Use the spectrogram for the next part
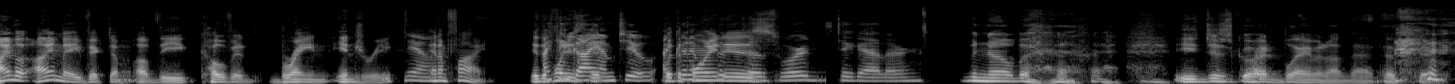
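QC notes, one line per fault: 1.20–1.31 s, 3.81–3.87 s, 8.17–8.33 s, 12.55–12.62 s: AAC frame loss with concealment. Short smeared, noisy patches, after "a I'm a", before "yeah and I'm fine", and at two points in the slowed section. The decoder rebuilt the missing audio from the last good spectrum, so the patches are steady and phasey rather than silent. The gaps of about 85 ms and 43 ms fit two frames and one frame. On a spectrogram, each patch is a flat, blurred smear with the harmonics losing their fine structure and hard edges at either end.
6.94 s to end: time-stretched section. From "am too I couldn't" onward the speech is slowed to about 0.54 times its pace while the pitch stays the same. It sounds drawn out, likely from stretching software repeating short slices to fill the length. On a spectrogram, syllables and pauses widen abruptly at 6.94 s with no shift in harmonic spacing.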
